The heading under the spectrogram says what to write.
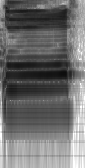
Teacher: जैसे कि अब हमने पढ़ा है कि कौफ जो होता है, कौफ मोटे वाला कौफ, वो ज़बान की जड़ और तालु के नरम हिस्से से अदा होता है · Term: मोटा काफ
